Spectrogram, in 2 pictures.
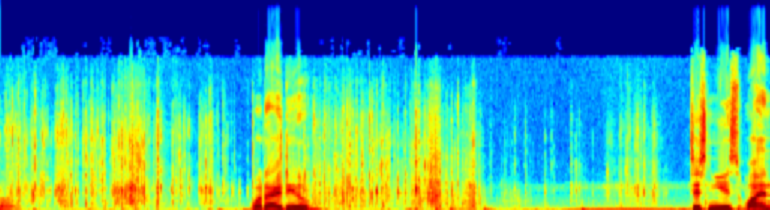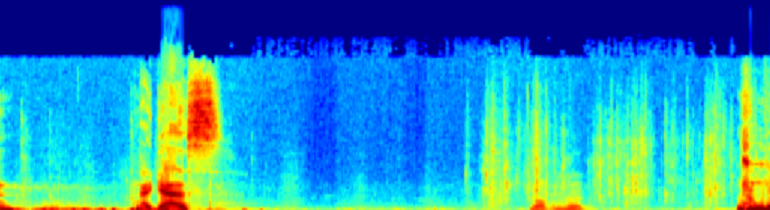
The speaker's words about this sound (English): Hella crinkling.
